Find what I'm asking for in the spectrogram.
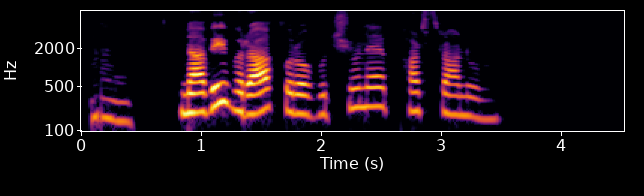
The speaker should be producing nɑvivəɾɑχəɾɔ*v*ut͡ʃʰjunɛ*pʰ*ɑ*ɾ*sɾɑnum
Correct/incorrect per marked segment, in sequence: correct, correct, correct

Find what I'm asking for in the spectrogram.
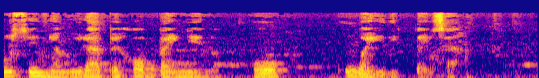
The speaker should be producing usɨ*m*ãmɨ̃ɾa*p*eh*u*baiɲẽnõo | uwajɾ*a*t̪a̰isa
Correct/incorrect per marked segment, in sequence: incorrect, correct, incorrect, incorrect

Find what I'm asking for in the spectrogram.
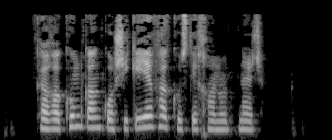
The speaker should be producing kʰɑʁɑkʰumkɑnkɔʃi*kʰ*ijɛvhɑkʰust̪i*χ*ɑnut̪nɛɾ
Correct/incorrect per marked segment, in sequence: incorrect, correct

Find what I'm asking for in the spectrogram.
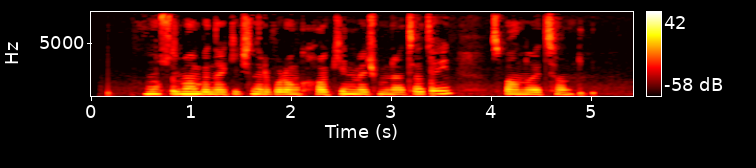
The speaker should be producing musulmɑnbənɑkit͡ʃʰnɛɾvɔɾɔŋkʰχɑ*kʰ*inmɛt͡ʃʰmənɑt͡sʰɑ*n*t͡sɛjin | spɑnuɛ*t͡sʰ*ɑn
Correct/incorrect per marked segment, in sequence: correct, incorrect, correct

